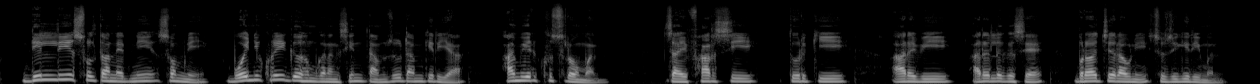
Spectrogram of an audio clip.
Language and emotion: Bodo, neutral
